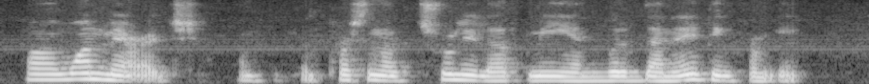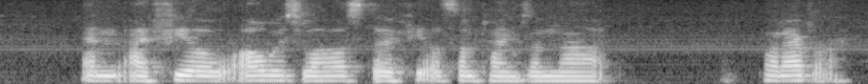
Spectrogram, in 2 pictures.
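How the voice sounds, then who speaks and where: A woman with a very deep, low voice speaks at a fairly quick pace in a monotone, flat delivery. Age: 60s. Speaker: guest sharing personal story of grief and faith. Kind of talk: casual chat.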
